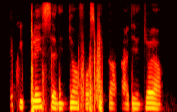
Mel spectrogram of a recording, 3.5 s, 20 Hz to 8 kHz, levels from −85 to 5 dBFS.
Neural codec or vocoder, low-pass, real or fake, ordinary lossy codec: none; 7.2 kHz; real; none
